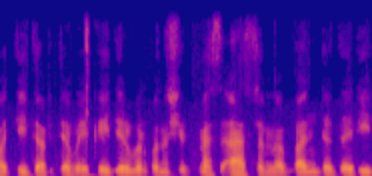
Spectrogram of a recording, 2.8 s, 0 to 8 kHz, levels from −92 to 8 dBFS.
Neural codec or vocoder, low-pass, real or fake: none; 7.2 kHz; real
